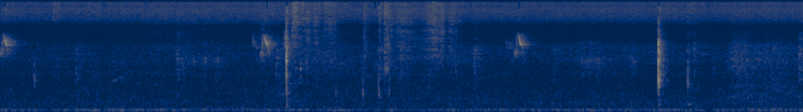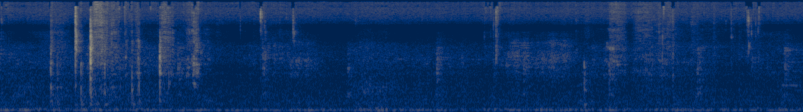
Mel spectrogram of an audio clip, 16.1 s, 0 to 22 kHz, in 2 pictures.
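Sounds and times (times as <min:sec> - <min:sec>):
high bird chirp: 0:02.5 - 0:02.8.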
